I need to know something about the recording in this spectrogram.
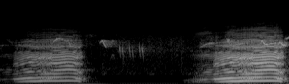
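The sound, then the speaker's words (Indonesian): A cow moos twice behind a grandfather's house, each a long, loud, harmonically rich low call lasting nearly a second, separated by a brief pause with faint background noise. No one speaks. “Ibu, kenapa di sini ada suara sapi?”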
